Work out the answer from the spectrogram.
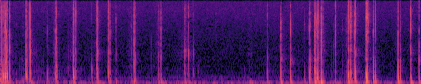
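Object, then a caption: Plastic paddle hairbrush with bristle pad. A hand-sized red plastic paddle hairbrush with a cushioned bristle pad is held in one hand near binaural mics while the fingertips and nails of the other hand tap and scratch its bristles and plastic back. About twenty quick, dry taps and scratches come in an uneven rhythm, each a soft low thump with a brief crackle of texture and almost no ring. The taps ease off into a quieter stretch in the middle before picking up again, louder and faster, toward the end.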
